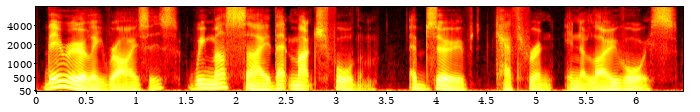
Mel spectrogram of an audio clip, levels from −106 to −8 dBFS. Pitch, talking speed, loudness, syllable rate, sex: 110 Hz, 150 wpm, -20 LUFS, 4.4 syllables/s, female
